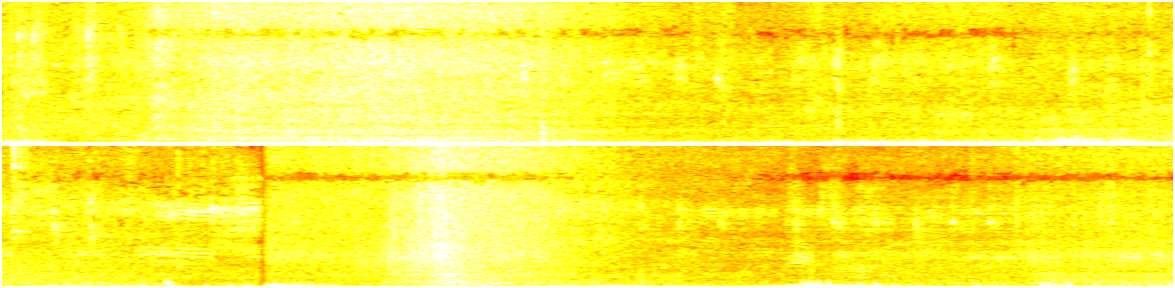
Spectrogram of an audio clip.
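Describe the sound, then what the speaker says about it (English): Ocean waves surge and break on a beach, a broad continuous wash with two louder crashing swells, wind buffeting the microphone throughout. "These waves are no joke."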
